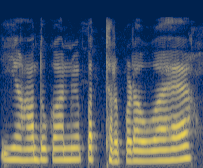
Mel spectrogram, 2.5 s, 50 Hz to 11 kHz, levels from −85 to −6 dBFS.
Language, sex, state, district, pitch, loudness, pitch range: Hindi, female, Uttar Pradesh, Saharanpur, 215 Hz, -18 LUFS, 200-225 Hz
